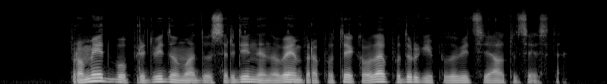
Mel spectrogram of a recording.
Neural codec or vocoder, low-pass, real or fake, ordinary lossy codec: vocoder, 44.1 kHz, 128 mel bands every 512 samples, BigVGAN v2; 14.4 kHz; fake; none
